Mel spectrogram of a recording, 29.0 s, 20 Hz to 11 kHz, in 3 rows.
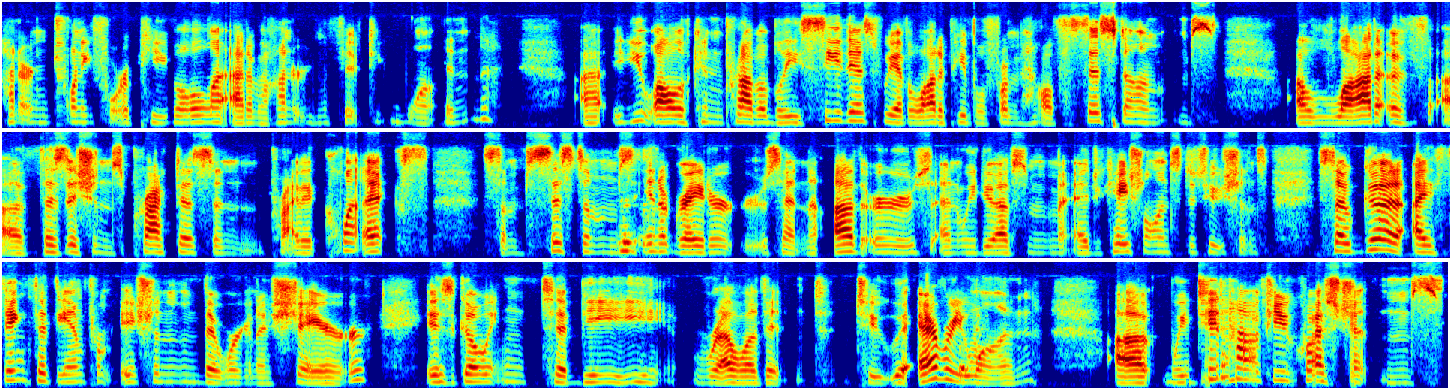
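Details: Adult with spasmodic dysphonia, a neurological vocal cord disorder the speaker says acts up; diagnosed a couple of years after 2001 via a telemedicine consult; also has Duane syndrome, a neurological eye disorder; spasmodic dysphonia.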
